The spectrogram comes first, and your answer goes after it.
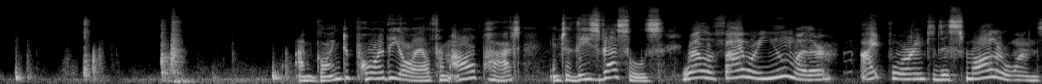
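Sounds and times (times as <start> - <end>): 
door being shut: 0.8 - 2.0
speech: 3.0 - 10.4.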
